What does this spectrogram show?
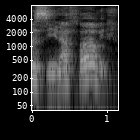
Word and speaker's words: xenophobia: X is for xenophobia. Why the fuck is it xenophobia? But it sounds like a Z, but spelled with an X.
